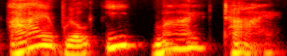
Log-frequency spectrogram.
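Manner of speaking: slow, breathy whisper aside. Retold or imitated.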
